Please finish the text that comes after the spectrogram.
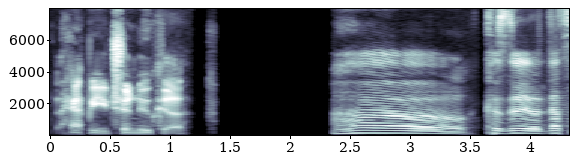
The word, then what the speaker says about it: Chanukah: But I don't know how you're supposed to pronounce it, but it's not a CH. No, certainly not. I Not imagine you a pronounce it ch. Hanukkah.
